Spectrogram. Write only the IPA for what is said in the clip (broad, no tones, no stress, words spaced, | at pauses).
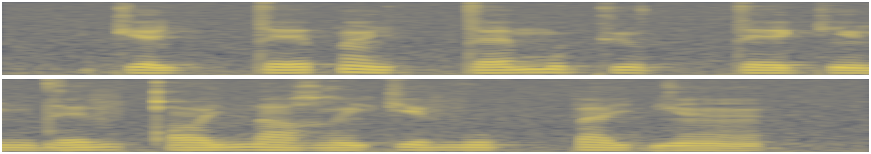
kʲælʲtːepæ̃j tːɛmu kʲutːekʲẽ ndev qʼujna ʁĩkʲevupːæj ɡʲæ̃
